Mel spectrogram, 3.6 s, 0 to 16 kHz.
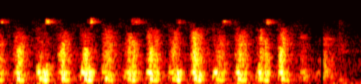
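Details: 2009 Subaru Outback at -5°F with a long-standing cold-start problem. The starter churns in even bursts for about three seconds and the engine never catches; it cranks but won't start, cause not yet confirmed.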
